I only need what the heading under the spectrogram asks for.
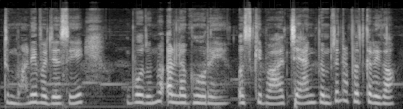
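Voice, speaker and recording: A woman's voice: high-pitched, a little fast, soft background music, natural voice. A woman reading a possessive teasing young man. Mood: threatening. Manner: calm, teasing, commanding.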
